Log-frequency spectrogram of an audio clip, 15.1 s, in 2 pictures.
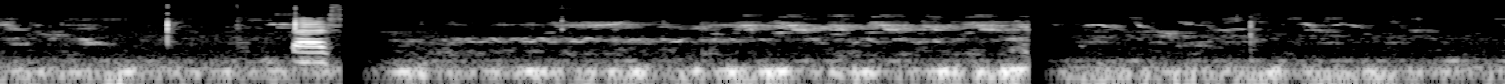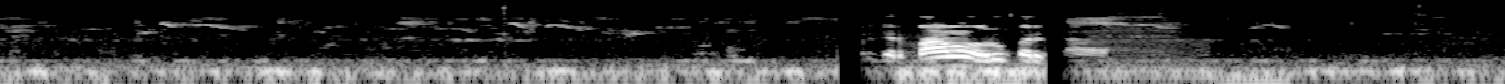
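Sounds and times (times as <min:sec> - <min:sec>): birds chirping faintly: 0:00.0 - 0:15.0.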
